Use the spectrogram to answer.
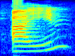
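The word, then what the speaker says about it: ع: হচ্ছে কি, একটা হচ্ছে আইন আর একটা হচ্ছে হা। আইন হা, আইন হা, এই 2টাই গলা চেপে উচ্চারণ হবে, খুবই গলা চেপে ফ্যাস ফ্যাস আওয়াজে উচ্চারণ হবে আইন হা।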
